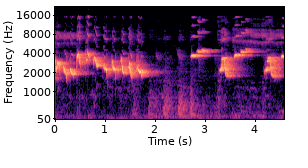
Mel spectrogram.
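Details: Greater green leafbird in full, lively song: a rapid run of chattering whistled notes that drift downward, a brief pause, then bright, sharp high whistles delivered in separate bursts.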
